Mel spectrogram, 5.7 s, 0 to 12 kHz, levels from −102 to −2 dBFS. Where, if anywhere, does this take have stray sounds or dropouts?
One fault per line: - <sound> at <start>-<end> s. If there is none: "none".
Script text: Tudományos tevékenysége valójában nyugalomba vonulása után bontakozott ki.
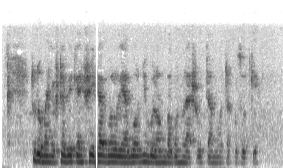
- dropout at 1.9-1.9 s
